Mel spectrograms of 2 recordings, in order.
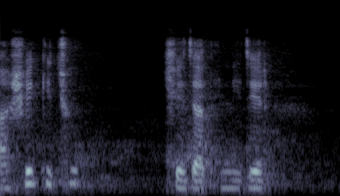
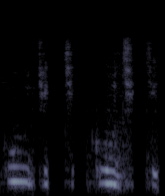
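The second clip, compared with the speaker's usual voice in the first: train noise imitation; 19 dB quieter, much faster than usual.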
